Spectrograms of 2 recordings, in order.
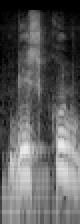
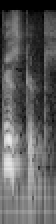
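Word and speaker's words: biscuits: যে সুইটস এটা candy, British ইংলিশে বলা হয় বিস্কিটস, বিস্কুট, বিস্কুট বলবো না, এটাই বারবার উচ্চারণ বিস্কুট, ওটা উচ্চারণটা হবে কি বিস্কিটস, বিস্কিটস।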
